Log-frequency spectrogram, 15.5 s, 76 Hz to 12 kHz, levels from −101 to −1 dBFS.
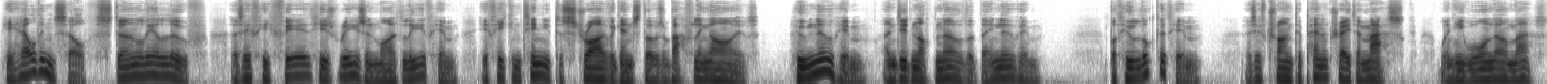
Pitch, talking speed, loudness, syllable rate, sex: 100 Hz, 200 wpm, -21 LUFS, 5.2 syllables/s, male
